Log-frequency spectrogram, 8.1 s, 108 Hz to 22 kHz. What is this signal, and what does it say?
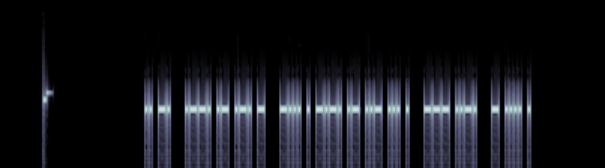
Morse code, heard as a keyed tone, about 40 wpm, 700 Hz. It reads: IN PART BECAUSE OF THE
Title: Sets of 5 Words Encore2 40wpm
